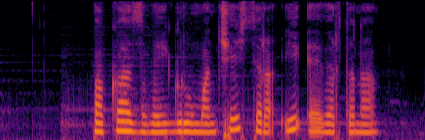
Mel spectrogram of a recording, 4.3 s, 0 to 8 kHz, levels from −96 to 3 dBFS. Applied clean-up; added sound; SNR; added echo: neural separator model SepFormer DNS4.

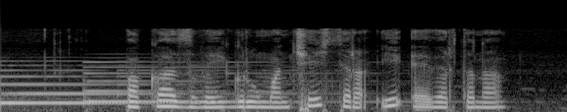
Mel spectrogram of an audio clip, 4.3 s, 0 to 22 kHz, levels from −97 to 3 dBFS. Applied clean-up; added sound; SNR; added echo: none; Piano; 5 dB; none.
